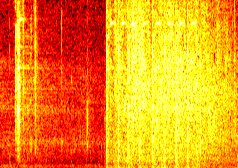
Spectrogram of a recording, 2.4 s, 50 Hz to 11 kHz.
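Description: Rapid automatic gunfire from the Resident Evil 3 Remake video game bursts in partway through as a dense, continuous rattle after a quieter stretch of faint clicks and game sounds.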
